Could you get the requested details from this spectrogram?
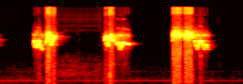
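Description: Red-eyed Vireo singing three short, slurred, robin-like phrases about a second apart, each a quick chatty upslur or downslur, with nothing else heard.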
